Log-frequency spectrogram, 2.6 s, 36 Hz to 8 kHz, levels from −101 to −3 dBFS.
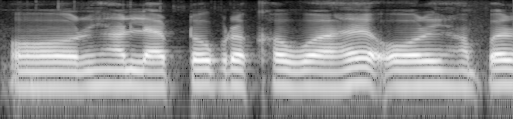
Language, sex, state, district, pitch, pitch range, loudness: Hindi, female, Haryana, Jhajjar, 165 Hz, 155-170 Hz, -12 LUFS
